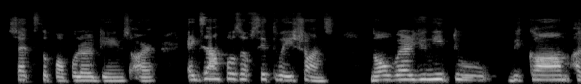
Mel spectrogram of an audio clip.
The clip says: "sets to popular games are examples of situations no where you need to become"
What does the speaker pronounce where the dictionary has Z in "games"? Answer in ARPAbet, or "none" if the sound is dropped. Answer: S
